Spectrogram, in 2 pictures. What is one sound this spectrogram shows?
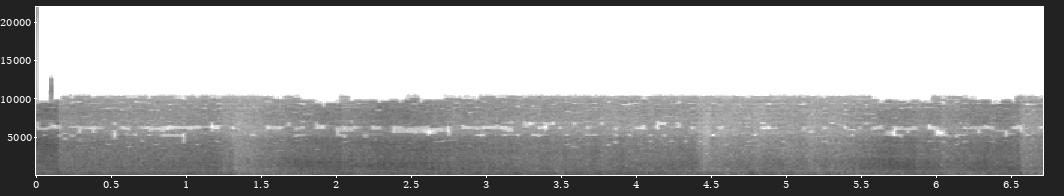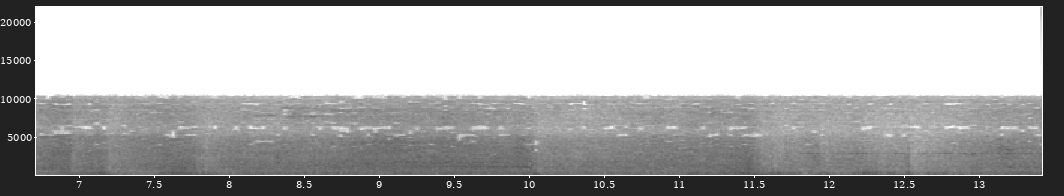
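Cars pass by close, their tyres hissing on the road.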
